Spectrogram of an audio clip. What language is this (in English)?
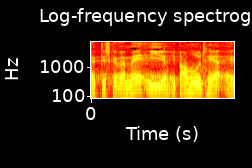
Danish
